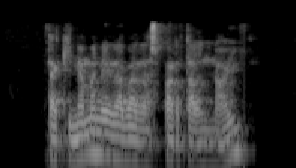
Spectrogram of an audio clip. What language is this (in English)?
Catalan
